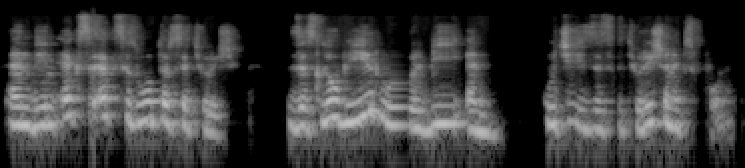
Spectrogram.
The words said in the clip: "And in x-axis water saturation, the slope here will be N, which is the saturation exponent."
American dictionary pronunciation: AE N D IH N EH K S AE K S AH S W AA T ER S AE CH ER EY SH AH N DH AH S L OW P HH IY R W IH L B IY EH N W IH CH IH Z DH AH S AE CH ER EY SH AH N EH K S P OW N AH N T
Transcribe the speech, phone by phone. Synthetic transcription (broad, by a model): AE N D IH N EH K S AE K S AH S W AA T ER S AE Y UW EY SH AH N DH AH S L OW B HH IY R W IH L B IY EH N W IH CH IH Z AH S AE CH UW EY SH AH N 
